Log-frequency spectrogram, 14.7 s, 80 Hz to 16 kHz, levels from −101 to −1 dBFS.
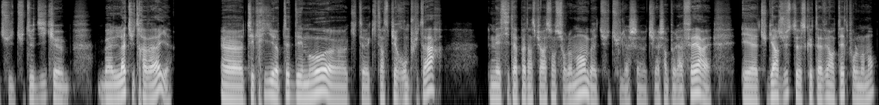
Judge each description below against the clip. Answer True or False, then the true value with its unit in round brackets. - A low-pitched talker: True (110 Hz)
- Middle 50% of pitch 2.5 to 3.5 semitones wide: True (2.9 semitones)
